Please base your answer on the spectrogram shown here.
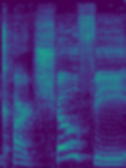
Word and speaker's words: carciofi: And carciofi is how you say artichoke in Italian. Carciofi?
